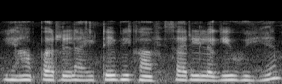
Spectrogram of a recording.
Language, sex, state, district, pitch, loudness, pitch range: Hindi, female, Chhattisgarh, Raipur, 205 Hz, -15 LUFS, 195-215 Hz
